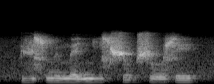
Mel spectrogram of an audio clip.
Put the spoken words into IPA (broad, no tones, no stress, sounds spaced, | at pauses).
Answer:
vʲ ə ɬ m ø m ɛ ɲ i ɬ ʃ o b ʃ o ɬ e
